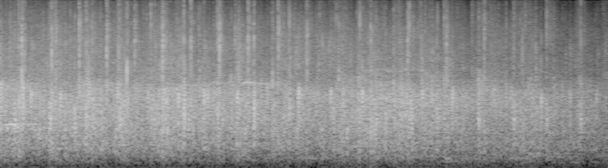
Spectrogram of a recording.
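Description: Audience applauding after a dance performance, the clapping gradually fading toward the end.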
